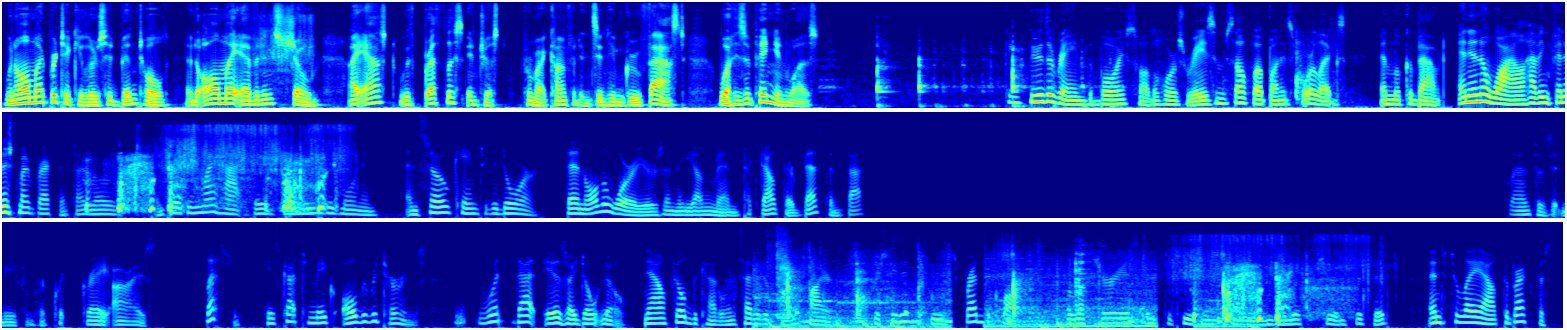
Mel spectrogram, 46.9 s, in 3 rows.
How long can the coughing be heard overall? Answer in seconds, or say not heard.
4 s.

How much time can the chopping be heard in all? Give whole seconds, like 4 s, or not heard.
10 s.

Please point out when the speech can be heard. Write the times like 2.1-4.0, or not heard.
0.0-8.2, 10.1-24.2, 30.7-46.8.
